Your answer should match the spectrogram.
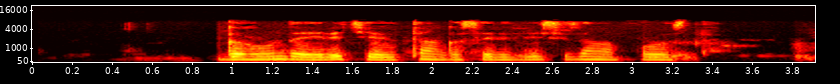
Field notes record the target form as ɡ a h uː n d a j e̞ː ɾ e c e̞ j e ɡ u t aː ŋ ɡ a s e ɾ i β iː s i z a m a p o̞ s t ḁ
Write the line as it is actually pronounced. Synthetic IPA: ɡ a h uː n d a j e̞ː ɾ e c e̞ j e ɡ u t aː ŋ ɡ a s e ɾ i v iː s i z a m a p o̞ s t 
